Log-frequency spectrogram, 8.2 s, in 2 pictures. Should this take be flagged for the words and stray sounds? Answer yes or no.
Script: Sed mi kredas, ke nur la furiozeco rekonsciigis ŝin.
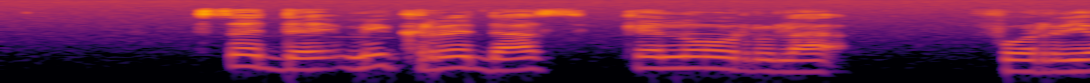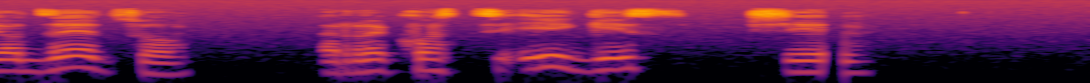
yes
